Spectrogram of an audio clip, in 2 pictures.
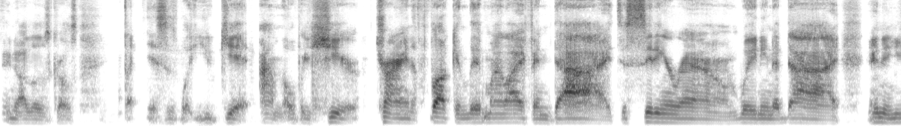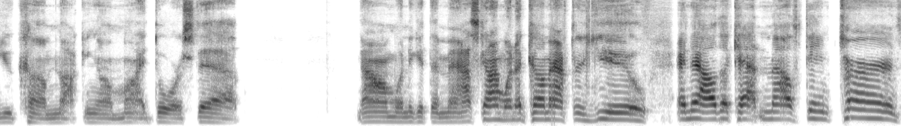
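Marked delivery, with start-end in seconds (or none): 1.2-15.5 masked slasher killer character voice. Pitching a story, speaking as Michael Myers: voicing Michael Myers. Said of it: "And Michael says".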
